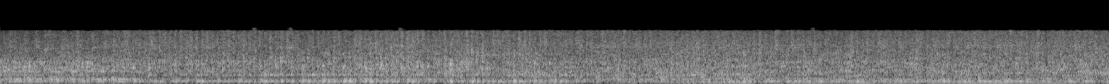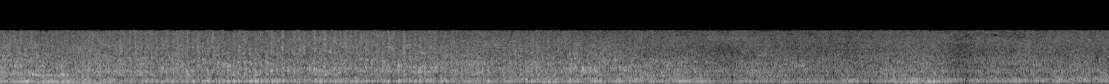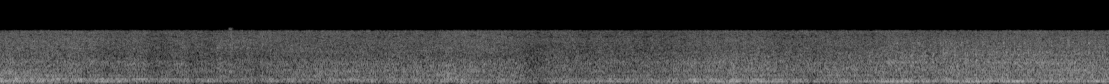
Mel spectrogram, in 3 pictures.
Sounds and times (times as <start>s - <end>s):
Vehicle: 0.0s - 33.2s.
